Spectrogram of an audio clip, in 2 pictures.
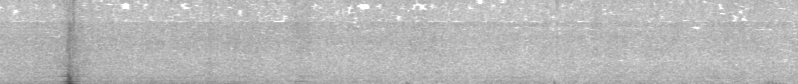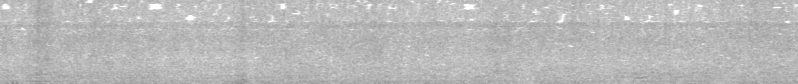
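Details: Urban honey bees from hives in Ontario give an even, low whirring drone lasting the whole stretch, opened by a single loud click near the start.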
